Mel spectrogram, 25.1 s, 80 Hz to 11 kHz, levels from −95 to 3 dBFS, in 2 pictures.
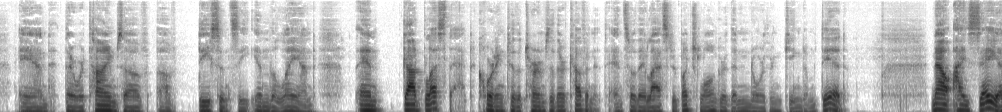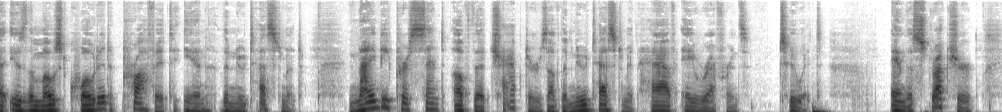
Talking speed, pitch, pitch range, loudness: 140 wpm, 100 Hz, 90-115 Hz, -22 LUFS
